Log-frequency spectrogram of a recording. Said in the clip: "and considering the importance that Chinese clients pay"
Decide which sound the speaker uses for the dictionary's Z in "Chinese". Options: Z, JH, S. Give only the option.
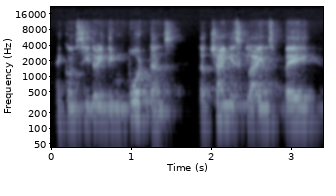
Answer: S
